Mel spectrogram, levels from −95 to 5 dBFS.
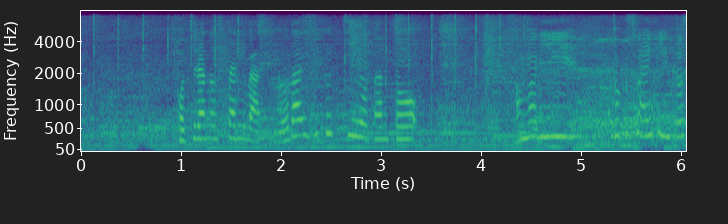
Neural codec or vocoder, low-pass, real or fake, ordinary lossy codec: codec, 44.1 kHz, 7.8 kbps, DAC; 7.2 kHz; fake; none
